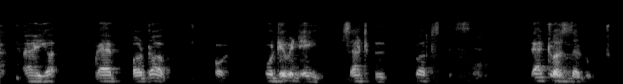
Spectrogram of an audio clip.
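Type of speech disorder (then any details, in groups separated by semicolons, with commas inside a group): Oesophageal speech; laryngectomy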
